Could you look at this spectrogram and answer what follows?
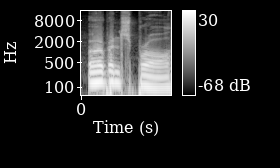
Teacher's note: stress the first syllable in urban and the second syllable in sprawl for cl practicing these example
